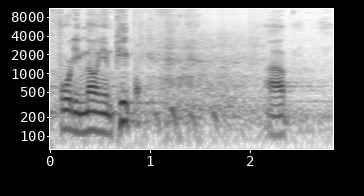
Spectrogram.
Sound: laughter

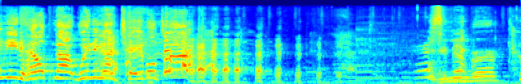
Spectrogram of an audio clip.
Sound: laughter

